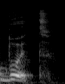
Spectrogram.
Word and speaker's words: bout: top donc c'est au bout donc on prononce le T à la fin du Bout euh une derni une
